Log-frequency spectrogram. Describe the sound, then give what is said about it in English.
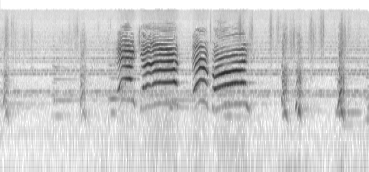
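A dog on a hill on the far side of a yard barks several times, loud: a couple of short yips, then two long, drawn-out howling barks, followed by a few quicker, fainter barks. “I know that bark. It is him.”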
